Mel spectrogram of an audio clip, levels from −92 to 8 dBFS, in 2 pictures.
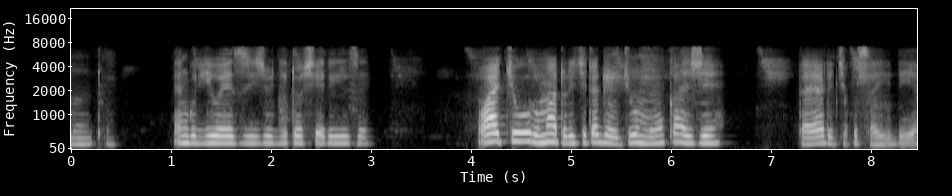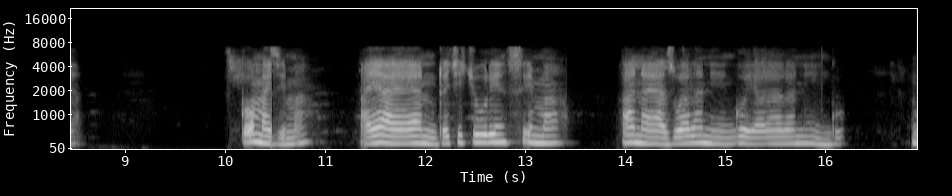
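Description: Speech, and it's dull the whole way through, with nothing above about 6.9 kHz and a rough, fluttery hiss hanging around the voiced sounds. That's likely Dolby Digital compression pushed hard, at a rate that points to roughly 40 kbps, where the encoder narrows the band and the decoder fills the emptied bands with noise.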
